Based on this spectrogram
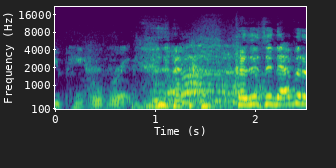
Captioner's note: all chuckles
